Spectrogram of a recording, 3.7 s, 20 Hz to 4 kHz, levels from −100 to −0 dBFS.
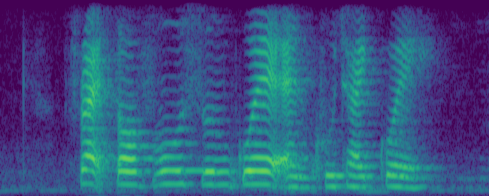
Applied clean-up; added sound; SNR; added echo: none; none; none; none.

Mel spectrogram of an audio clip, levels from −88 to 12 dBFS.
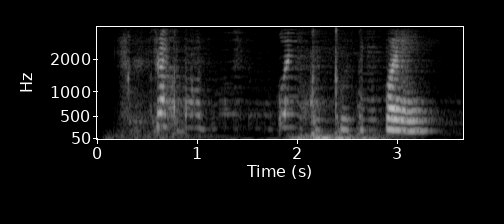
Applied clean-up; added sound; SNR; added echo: neural mask model DeepFilterNet 3.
